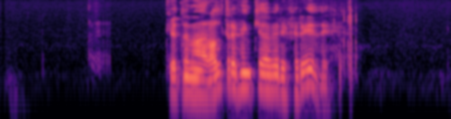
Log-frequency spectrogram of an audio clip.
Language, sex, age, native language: Icelandic, male, 50-59, Icelandic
